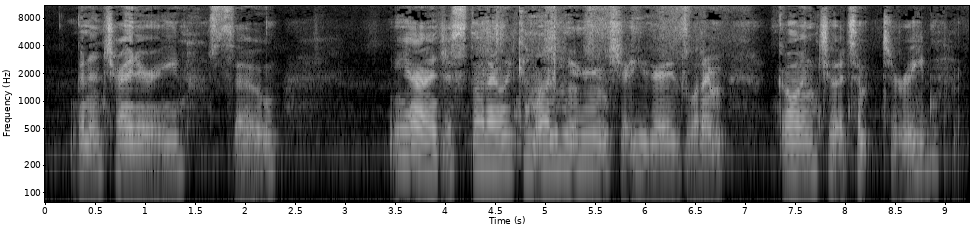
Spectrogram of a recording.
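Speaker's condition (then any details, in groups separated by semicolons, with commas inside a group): Cerebral palsy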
